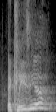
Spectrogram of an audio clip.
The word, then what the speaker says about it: Ecclesia: Ecclesia? – Oh, you're wrong.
